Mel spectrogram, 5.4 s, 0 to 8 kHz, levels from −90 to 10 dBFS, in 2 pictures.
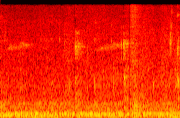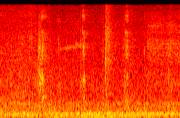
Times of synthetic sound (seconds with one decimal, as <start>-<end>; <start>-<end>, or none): none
